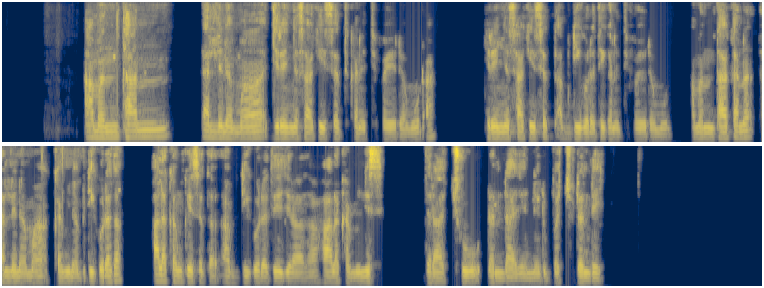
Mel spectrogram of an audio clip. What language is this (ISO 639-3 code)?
orm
